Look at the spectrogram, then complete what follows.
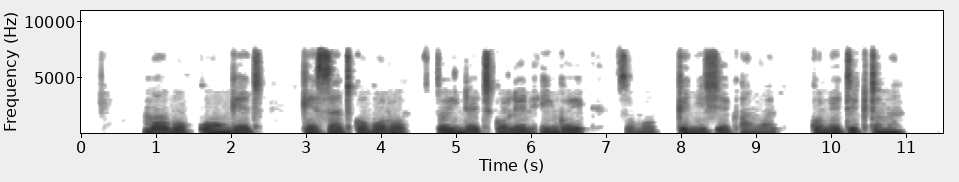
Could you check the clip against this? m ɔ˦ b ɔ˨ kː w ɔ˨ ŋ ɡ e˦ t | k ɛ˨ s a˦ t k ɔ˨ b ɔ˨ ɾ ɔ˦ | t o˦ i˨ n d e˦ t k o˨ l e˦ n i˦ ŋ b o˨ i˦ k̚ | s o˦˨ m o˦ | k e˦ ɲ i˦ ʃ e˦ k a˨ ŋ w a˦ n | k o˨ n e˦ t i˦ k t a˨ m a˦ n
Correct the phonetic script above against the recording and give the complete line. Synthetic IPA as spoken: m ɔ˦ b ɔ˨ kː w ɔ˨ ŋ ɡ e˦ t | k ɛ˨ s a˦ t k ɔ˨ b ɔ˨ ɾ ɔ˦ | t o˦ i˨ n d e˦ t k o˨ l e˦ n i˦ ŋ ɡ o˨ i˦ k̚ | s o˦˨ m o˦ | k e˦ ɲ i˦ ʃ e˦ k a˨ ŋ w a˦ n | k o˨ n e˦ t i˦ k t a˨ m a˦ n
